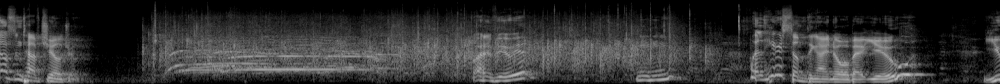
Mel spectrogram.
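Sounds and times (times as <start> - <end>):
speech: 0.1 - 0.9, 4.7 - 5.4, 6.4 - 6.9, 7.5 - 9.2, 9.8 - 10.0
audience applause: 1.4 - 7.4
person whooping: 1.7 - 4.0.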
